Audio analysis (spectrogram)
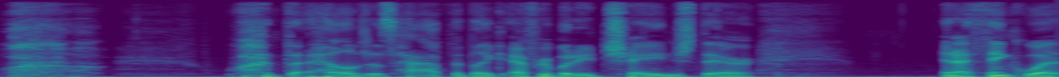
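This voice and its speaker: With an American accent, a man speaks at a medium pitch, breaking often into long pauses. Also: moderate pace. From US Midwest (Columbus, Ohio). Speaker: singer. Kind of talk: casual chat. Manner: animated.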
